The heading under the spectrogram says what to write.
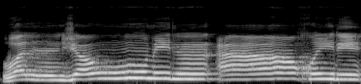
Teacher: خا کو آپ نے موٹا کر کے پڑھنا ہے، را کو آپ نے باریک پڑھنا ہے کیونکہ اس کے نیچے زیر ہے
